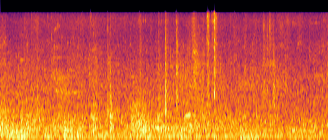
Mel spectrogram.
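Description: Scattered crackles and clicks of paper being handled by a band, over a low steady room background.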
